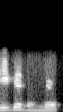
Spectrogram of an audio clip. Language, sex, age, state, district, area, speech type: Hindi, male, 18-30, Madhya Pradesh, Betul, rural, conversation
